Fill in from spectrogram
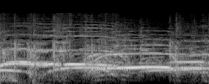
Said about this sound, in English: Won't you please keep those applause going and welcome to the stage the mayor of Harmontown, Dan Harmon.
